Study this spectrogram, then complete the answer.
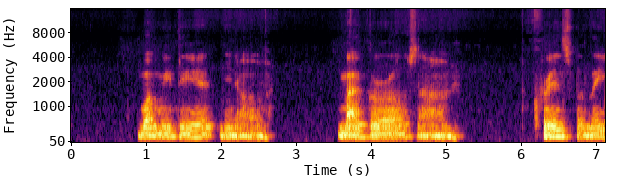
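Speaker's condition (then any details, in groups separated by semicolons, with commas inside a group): Multiple sclerosis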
